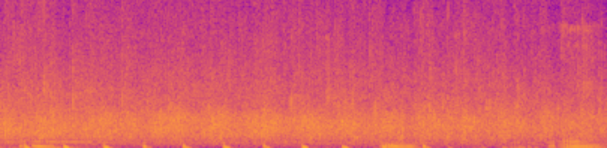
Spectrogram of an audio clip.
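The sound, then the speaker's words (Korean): An audience applauds, producing a dense, steady wash of clapping that holds throughout, with a regular low thumping beat pulsing beneath it about twice a second. “우리 천사들에게 우리 어, 어, 그죠 어, 어, 어 격려의 박수 한번 드 천사들에게.”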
